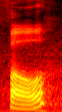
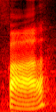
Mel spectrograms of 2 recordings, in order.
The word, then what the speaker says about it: pho: It's not pronounced pho. It's pronounced pho.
